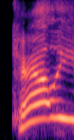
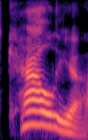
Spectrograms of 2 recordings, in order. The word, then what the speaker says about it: Calia: Callie, save some cowboy for the rest of us, Sheriff. How's it going, Callie? It's Calia. I mispronounced it.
